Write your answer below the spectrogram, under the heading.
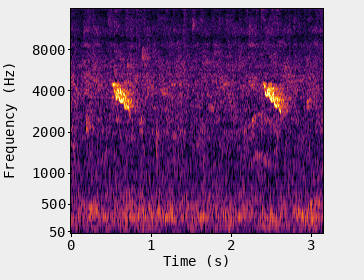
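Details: Caged Dakun-type white-eye on the third day of conditioning, still aggressive but starting to chirp: two short, bright, downward-sliding chirps about two seconds apart over a steady hiss.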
